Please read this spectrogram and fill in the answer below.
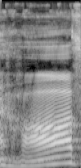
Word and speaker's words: half: अगर किसी लफ्ज़ में MFKD से पहले एल आता है तो एल हमेशा साइलेंट रह जाता है। तवज्जो कीजिए, काम है यहाँ पर और इसी तरह शाम है, हाफ है, HALF हाफ, यहाँ पर L से पहले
